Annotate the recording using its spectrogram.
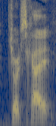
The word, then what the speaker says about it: George Takei: George Takei, is that how you say his name? – Yeah. He has like the best like ambiguous like non-West, like I don't know, non-white accent.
